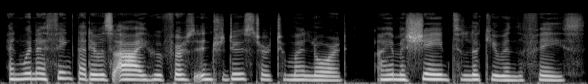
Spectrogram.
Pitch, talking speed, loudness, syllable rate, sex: 220 Hz, 245 wpm, -16 LUFS, 5.3 syllables/s, female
